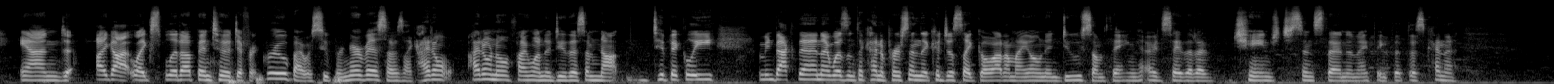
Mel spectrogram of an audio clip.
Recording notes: Live from Mountain Archery Fest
